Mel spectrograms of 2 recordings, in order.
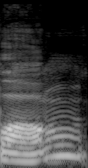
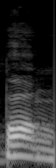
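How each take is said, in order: First: The syllable is said with a rising tone. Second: The syllable is said with a falling tone. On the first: "จัตวา" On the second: "เสียงโท"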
